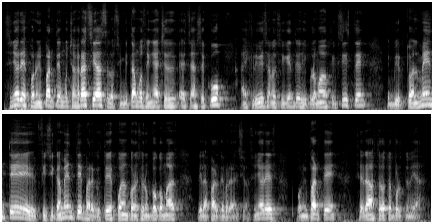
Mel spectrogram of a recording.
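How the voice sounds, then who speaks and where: Mellow-voiced male safety instructor. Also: mid-range voice, lively intonation, fairly quick, hardly any pauses. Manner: conversational, with fillers and checking questions. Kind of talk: recorded lecture and storytelling.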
